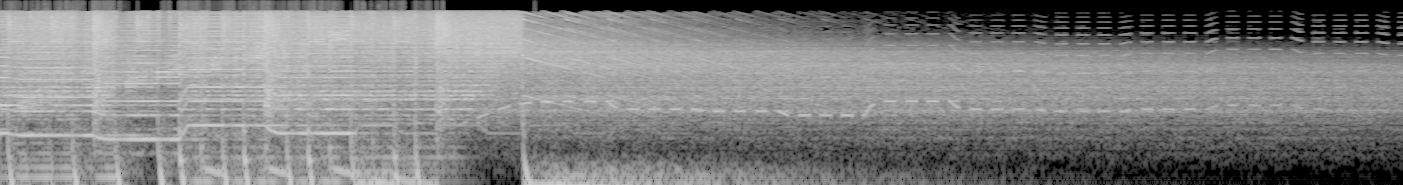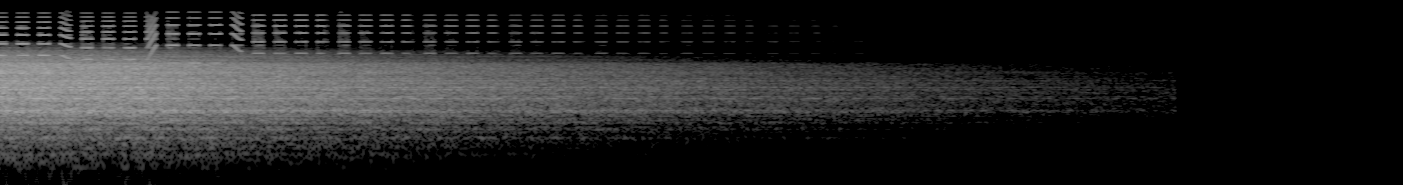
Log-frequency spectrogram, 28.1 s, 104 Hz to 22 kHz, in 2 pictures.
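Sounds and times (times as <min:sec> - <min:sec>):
low hum: 0:05.2 - 0:24.1.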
